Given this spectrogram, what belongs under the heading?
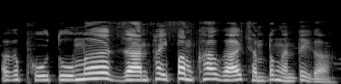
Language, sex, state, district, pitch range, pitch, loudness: Wancho, female, Arunachal Pradesh, Longding, 195-235 Hz, 205 Hz, -15 LUFS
